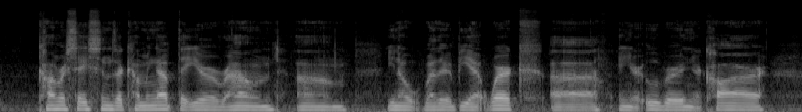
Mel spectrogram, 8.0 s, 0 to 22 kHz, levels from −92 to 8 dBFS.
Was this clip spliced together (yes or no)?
no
